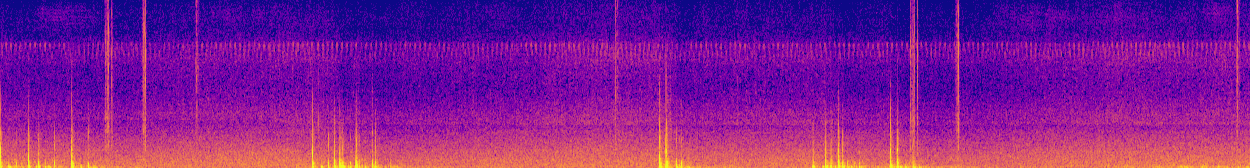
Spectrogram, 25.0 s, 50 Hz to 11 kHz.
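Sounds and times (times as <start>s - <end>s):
firework shells bursting: 0.0s - 3.1s, 6.2s - 8.0s, 12.3s - 14.5s, 16.2s - 19.3s.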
